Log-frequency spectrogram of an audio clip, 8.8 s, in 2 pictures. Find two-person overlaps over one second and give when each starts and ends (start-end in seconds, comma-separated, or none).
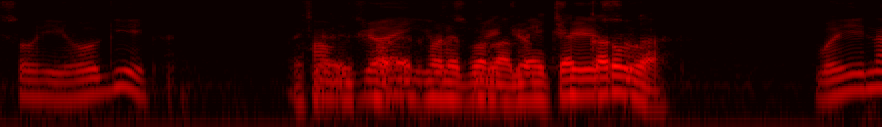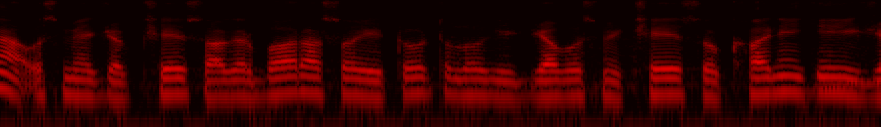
1.6-3.2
